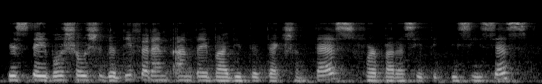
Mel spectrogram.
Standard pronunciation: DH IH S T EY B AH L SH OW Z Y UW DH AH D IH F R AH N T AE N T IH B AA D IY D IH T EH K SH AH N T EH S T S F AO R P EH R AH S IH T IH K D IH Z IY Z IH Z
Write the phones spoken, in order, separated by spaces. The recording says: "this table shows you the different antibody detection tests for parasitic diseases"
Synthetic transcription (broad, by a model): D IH S T EY B AH L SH OW S Y UW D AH D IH F R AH N T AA N T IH B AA D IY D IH T EH K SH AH N T EH S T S F AO R P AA R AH S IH T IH K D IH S IY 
